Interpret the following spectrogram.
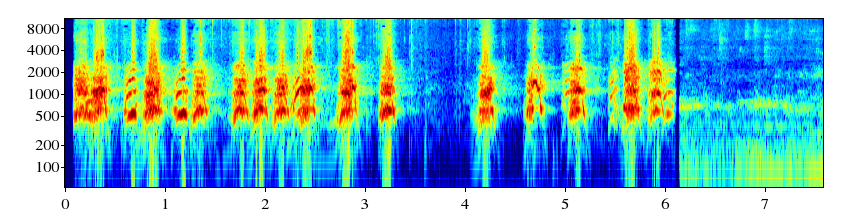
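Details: Dog barking at a wild boar: rapid runs of loud, sharp barks, several per second, a brief pause, then another burst, ending with a low rumbling noise.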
